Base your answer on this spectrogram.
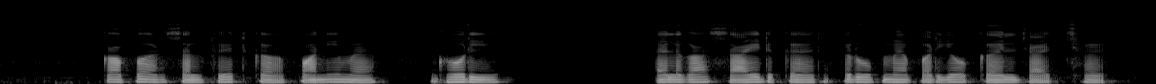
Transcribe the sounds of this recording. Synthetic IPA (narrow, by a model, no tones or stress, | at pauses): kaːpəɾsəlpʰeːʈkapa̰ːnimẽ | ɡʱoːɾi | əlɡasaːɪɖkeɾɾuːpmẽpə̰ɾəjoːɡ̚kəɪld͡ʒa̰ːḛtt͡ʃʰɛ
